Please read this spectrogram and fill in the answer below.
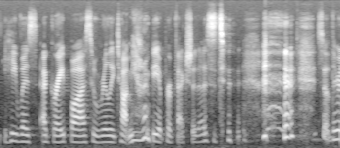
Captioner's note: laughs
